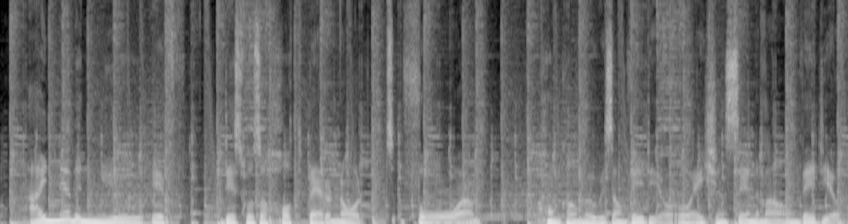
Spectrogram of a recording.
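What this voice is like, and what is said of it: Swedish accent in English. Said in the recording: “I'm from Sweden, so excuse the accent”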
